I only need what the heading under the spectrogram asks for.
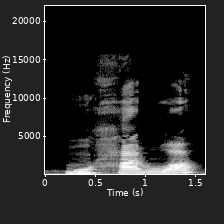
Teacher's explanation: محررا، ٹھیک ہے، یہاں پہ ادغام کا گنہ کریں گے، محررا، را کو موٹا کر کے پڑھیں گے، تشدید کو بھی ظاہر کریں گے یہاں پہ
